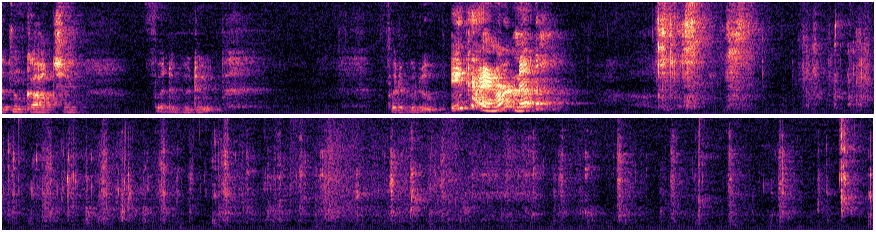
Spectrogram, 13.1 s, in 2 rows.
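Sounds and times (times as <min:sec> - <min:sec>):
low steady hum: 0:00.0 - 0:13.0
wet mouth chewing clicks and smacks: 0:05.0 - 0:13.0.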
